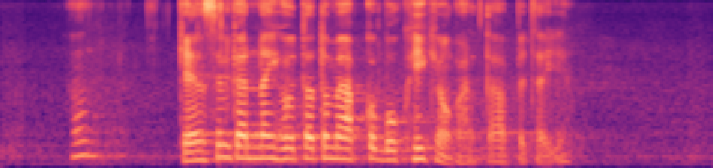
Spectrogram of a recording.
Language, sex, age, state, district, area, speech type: Hindi, male, 30-45, Madhya Pradesh, Hoshangabad, urban, spontaneous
